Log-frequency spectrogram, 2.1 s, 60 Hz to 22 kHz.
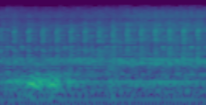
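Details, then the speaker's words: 2014 VW Polo Sedan, about 44,000 km, same oil used for two years, at idle before warm-up: quick, even light ticking about seven per second, top-end tick; owner suspects hydraulic lifters, source and cause unconfirmed. "Может, кто определит, подскажет. Вот стучит вот откуда-то, или вот оттуда, или вот отсюда."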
